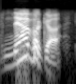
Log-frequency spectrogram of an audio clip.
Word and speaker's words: Naviga: She's the CEO of Naviga. NAVIGA. Did I pronounce it right or wrong? – Yeah, you did great.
